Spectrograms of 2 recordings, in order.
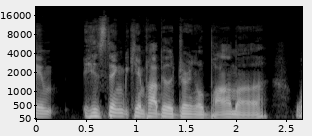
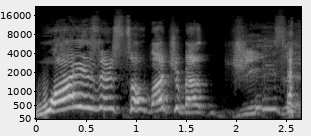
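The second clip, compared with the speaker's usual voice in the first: put-on very high, yelled-out outburst. Speaker quotes him yelling out after watching YouTube shorts, retelling a yell. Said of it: "he just like yells out".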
